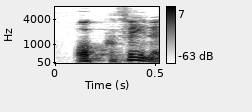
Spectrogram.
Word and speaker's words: Awkwafina: Awkwafina, yes, that's how you say it.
